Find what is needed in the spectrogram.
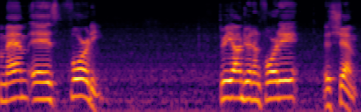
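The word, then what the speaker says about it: Shem (שם): Shem. – Shem.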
